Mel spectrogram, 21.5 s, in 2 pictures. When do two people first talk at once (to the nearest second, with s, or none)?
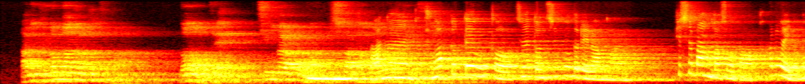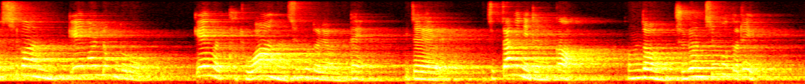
4 s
